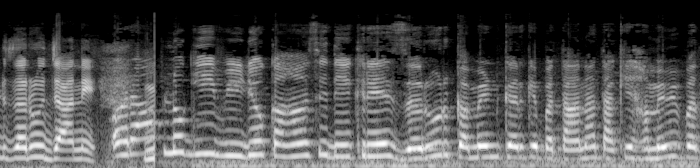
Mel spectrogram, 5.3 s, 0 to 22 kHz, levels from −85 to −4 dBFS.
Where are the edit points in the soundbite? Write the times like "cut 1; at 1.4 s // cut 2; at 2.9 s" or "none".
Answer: none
